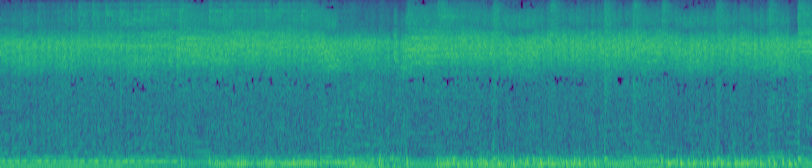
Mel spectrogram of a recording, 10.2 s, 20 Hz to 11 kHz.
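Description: Heavy metal band on a 1994 demo recording playing an instrumental passage: distorted electric guitars and bass riffing over drums, with regular cymbal strikes from about halfway through.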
